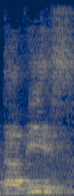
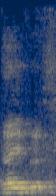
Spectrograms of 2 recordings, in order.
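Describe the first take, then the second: First: The name is said the local Spanish way. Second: The name is said the plain English way.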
